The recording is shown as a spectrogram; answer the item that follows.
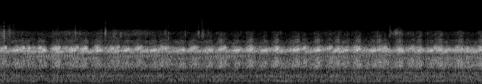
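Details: Steady chorus of Iberian tree frogs (Hyla molleri), recorded in 2017; quick nasal pulses blur into an unbroken buzzing band over faint background hiss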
